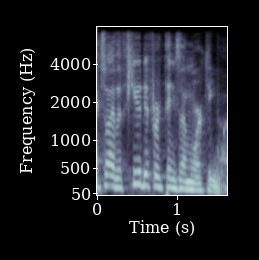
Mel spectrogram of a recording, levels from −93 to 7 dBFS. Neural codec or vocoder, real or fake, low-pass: codec, 44.1 kHz, 2.6 kbps, SNAC; fake; 7.2 kHz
